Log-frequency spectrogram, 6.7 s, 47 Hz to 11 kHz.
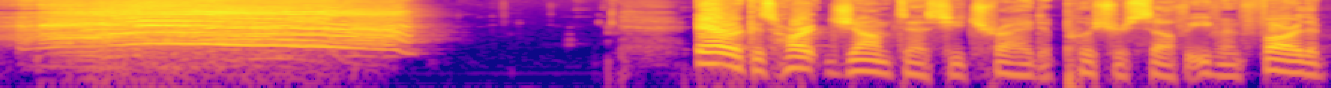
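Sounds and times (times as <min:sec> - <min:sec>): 
loud high-pitched scream in a hallway: 0:00.0 - 0:02.3
speech: 0:03.5 - 0:06.6.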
